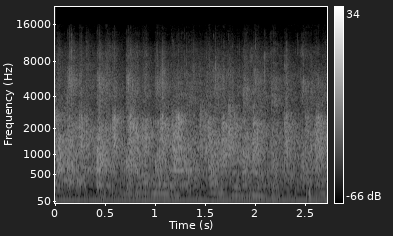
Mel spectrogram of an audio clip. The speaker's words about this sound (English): Would you give the Lord a hand clap of praise tonight?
